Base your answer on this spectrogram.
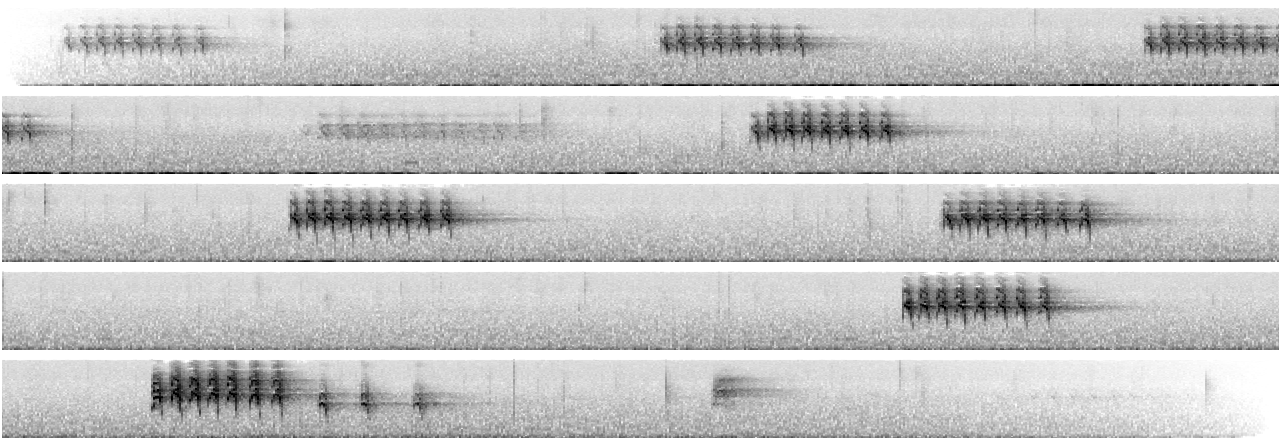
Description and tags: American Robin (Turdus migratorius) alarm call.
